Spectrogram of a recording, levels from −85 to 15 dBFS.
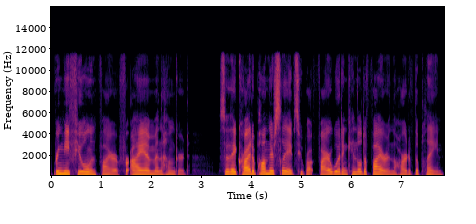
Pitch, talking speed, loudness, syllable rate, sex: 195 Hz, 220 wpm, -20 LUFS, 5.0 syllables/s, female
